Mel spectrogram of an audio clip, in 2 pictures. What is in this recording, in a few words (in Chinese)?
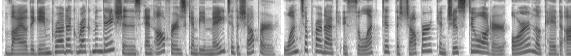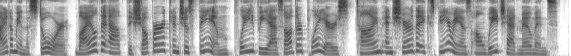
指示语店铺使用说明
